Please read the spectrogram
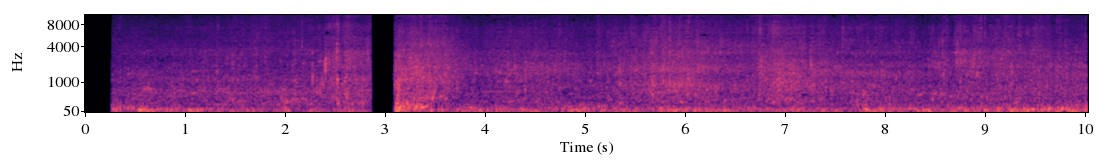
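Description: Small waves lapping and washing over a pebble shore, with wind buffeting the microphone; the sound drops out for a moment about three seconds in.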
